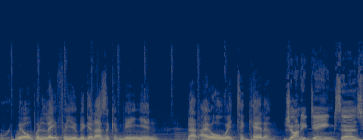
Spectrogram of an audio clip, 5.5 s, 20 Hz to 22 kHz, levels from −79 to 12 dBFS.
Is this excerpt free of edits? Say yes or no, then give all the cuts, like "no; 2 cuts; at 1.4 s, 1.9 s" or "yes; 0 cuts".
yes; 0 cuts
